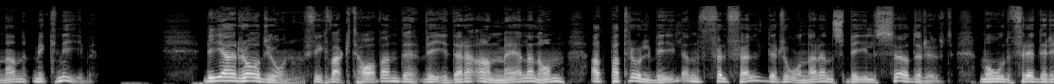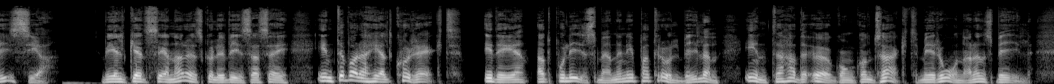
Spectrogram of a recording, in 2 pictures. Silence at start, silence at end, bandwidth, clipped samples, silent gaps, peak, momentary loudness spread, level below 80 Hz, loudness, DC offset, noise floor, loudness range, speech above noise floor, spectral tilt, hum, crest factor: 0 s; 0 s; 16.5 kHz; under 0.1%; 1.03-1.19 s, 15.26-15.32 s; 0 dBFS; 8 LU; -44 dBFS; -18 LUFS; under 0.1%; -46 dBFS; 2 LU; 29 dB; -6 dB/octave; none; 18 dB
